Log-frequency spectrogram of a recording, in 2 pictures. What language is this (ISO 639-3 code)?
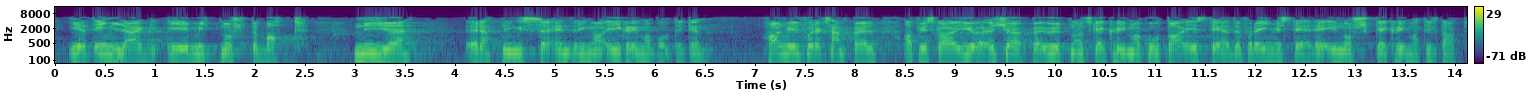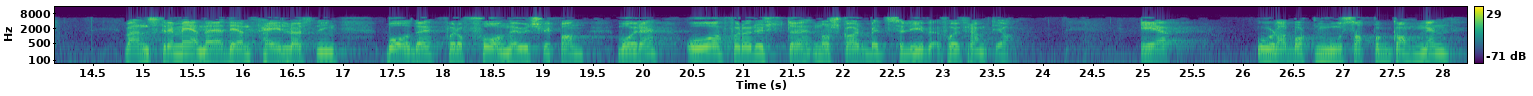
nob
